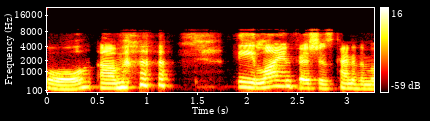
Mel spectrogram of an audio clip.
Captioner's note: laughing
